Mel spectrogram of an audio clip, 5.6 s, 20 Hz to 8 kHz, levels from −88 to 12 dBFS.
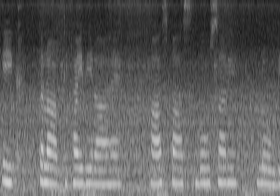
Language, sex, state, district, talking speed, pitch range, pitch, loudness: Hindi, male, Punjab, Pathankot, 115 wpm, 220-235 Hz, 225 Hz, -17 LUFS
